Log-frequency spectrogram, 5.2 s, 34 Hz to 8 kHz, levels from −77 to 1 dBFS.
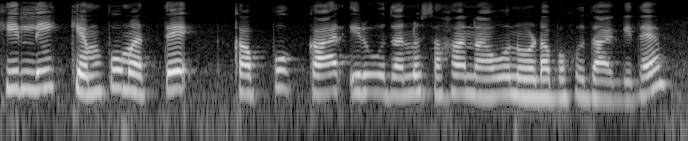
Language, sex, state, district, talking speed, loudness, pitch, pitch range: Kannada, female, Karnataka, Bangalore, 105 wpm, -17 LUFS, 215 Hz, 200-250 Hz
